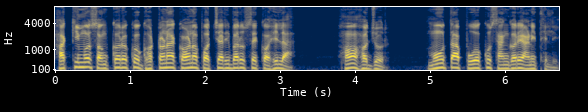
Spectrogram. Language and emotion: Odia, neutral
